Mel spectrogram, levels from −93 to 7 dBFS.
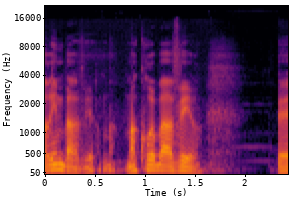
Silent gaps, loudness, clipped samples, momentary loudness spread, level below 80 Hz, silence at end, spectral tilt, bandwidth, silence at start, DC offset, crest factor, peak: none; -23 LUFS; under 0.1%; 14 LU; -48 dBFS; 0 s; -7 dB/octave; 15.5 kHz; 0 s; under 0.1%; 18 dB; -4 dBFS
